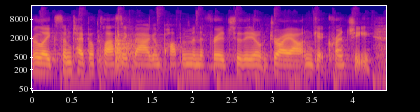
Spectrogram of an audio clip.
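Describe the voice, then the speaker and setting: A woman talks while music plays in the background. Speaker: florist. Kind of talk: DIY tutorial talk to camera.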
